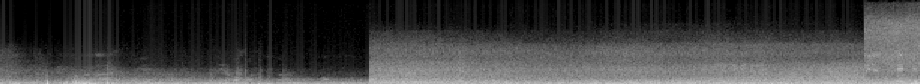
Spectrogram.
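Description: Waves crash and roar on a shore nearby.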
